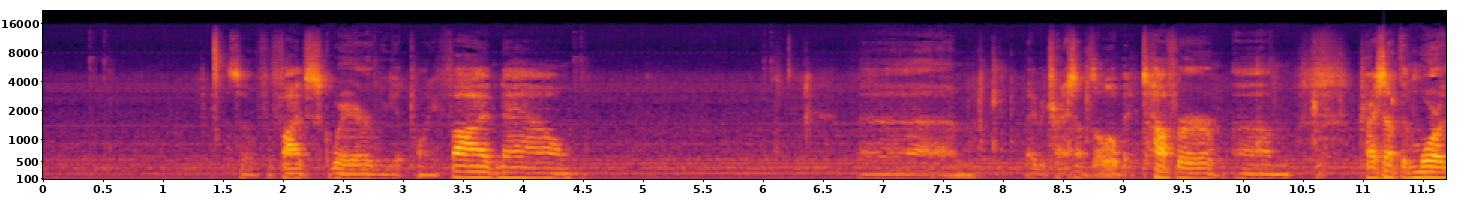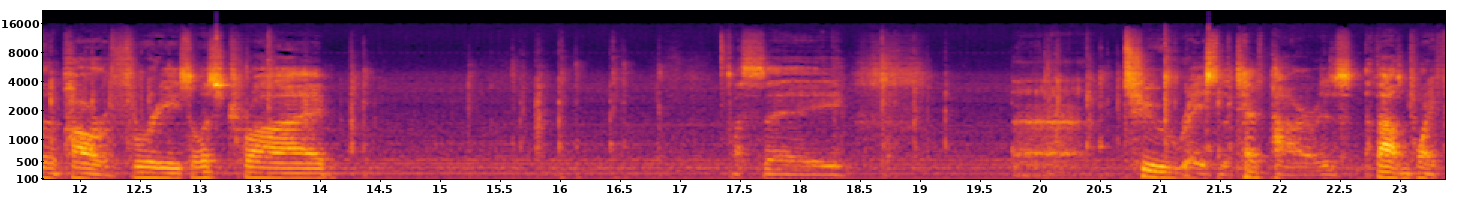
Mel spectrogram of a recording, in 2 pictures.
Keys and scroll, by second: 7.9 ctrl+a, 8.7 Down, 11.0 Left, 11.3 Right, 11.9 shift+Down, 12.0 shift+Down, 12.2 shift+Down, 12.3 shift+Down, 14.3 ctrl+c, 16.1 ctrl+v, 16.5 ctrl+v, 18.8 BackSpace, 20.5-23.0 typing, 20.7 Down.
